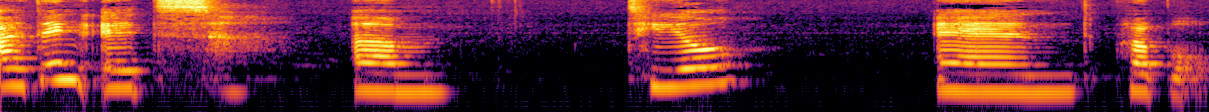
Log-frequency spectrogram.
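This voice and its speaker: With a non-native accent, a woman speaks at a fairly high pitch and with ordinary pitch variation. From Venezuela. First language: Spanish and German. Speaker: vlogger. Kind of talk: casual Q&A vlog. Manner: casual, hesitant with fillers.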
